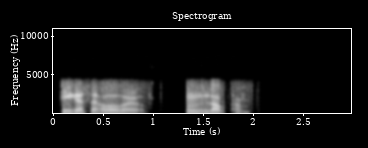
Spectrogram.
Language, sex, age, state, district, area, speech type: Assamese, male, 30-45, Assam, Biswanath, rural, conversation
